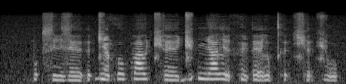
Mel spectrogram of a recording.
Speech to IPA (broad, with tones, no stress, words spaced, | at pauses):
pʊ˦ʔsi˨ze˨ɪ̯ ʔɪ˦ʔd͡ʑã˦˨θo˦pa˦ʊ̯ t͡ɕʰe˨ɪ̯d͡ʑʊ˦ʔɲä˦ lḭ˦˨θĩ˦˨ ʔḛ˦˨ɪ̯lṵ˦˨kʰɪ˦ʔ t͡ɕʰɪ˦ʔt͡ɕṵ˦˨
